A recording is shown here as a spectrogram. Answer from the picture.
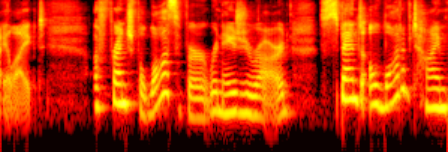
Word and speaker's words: René Girard: Girard, and I know the proper French pronunciation is something like René Girard, but I am god-awful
